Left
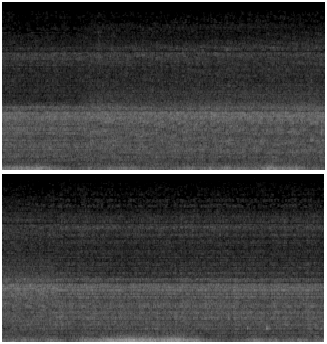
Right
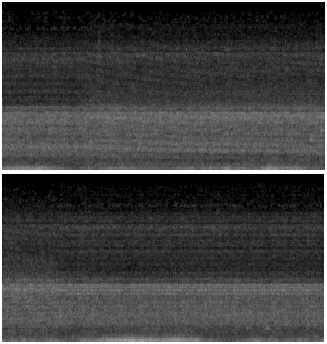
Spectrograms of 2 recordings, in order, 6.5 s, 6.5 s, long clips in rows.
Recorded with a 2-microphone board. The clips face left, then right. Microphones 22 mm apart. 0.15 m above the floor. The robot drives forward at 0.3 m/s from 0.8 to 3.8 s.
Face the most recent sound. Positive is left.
turn(degrees=-50)  # may be behind; listen again after turning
